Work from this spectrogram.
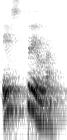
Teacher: A sílaba tônica é a penúltima, o tre.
